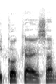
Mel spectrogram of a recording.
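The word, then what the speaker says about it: Qoqa: Je tiens à préciser que c'est assez astucieux, hein, parce que ça se dit Coca SA, mais ça s'écrit avec deux Q.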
